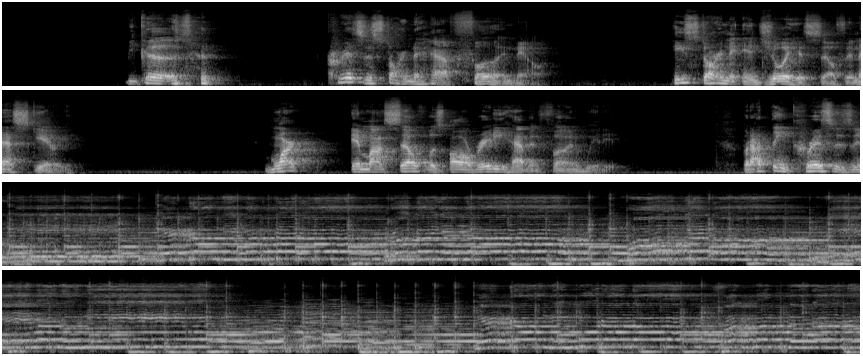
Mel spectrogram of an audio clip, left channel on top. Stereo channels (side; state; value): both; different; correlation -0.01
